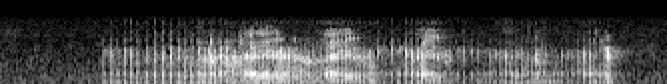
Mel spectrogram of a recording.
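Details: A bulldog snoring: one long, rough, rattling breath noise with a growl-like buzz, typical of a flat-faced dog; snoring.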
